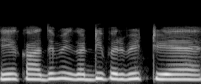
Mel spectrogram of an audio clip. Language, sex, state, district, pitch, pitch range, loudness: Rajasthani, female, Rajasthan, Nagaur, 240 Hz, 235-255 Hz, -12 LUFS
